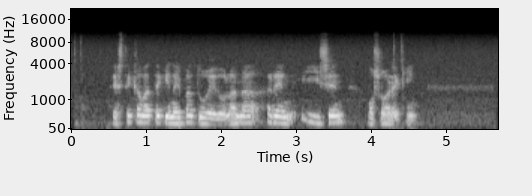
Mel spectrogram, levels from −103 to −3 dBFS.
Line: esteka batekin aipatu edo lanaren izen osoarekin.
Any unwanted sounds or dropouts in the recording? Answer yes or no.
no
